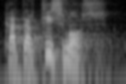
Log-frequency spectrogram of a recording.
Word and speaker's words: katartismos: The word for this phrase here in Greek is the word katartismos. I know I'm going really deep into the Greek, but hang in there. Is this interesting? He uses the word katartismos. Let me say it right. Katartismos.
